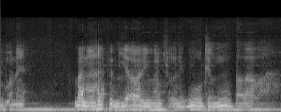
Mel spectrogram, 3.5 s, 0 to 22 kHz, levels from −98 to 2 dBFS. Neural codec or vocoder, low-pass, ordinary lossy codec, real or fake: codec, 24 kHz, 0.9 kbps, WavTokenizer, medium music audio release; none; none; fake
